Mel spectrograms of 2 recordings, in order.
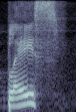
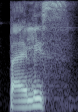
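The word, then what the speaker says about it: palace: पैलिस, पैलिस, पैलेस नहीं, पैलिस, ठीक है।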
